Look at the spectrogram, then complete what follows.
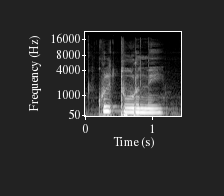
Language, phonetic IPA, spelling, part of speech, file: Ukrainian, [kʊlʲˈturnei̯], культурний, adjective, Uk-культурний.ogg
- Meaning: 1. cultural (pertaining to culture) 2. cultured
